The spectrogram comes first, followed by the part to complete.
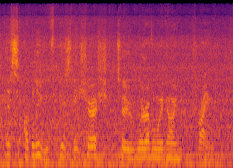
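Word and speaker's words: Rzeszów: How do I know it's pronounced Rzesz?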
